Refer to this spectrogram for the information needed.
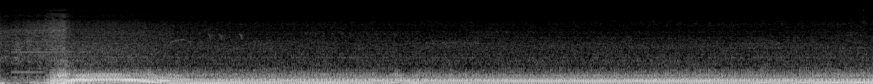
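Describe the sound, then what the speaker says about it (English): A BMW 328i engine cranks and catches, revs up briefly, then settles into a steady, rumbling idle close by. "now we're gonna go ahead and turn my car on"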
